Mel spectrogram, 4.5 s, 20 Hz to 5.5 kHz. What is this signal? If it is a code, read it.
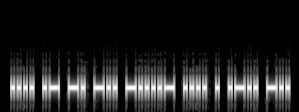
Morse code, heard as a keyed tone, about 25 wpm, 600 Hz. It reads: HAND-HELD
